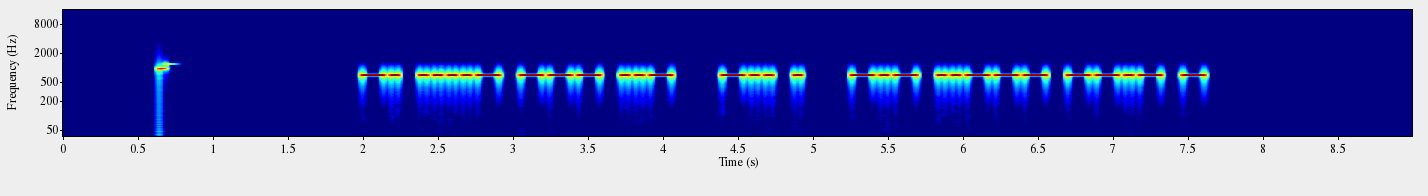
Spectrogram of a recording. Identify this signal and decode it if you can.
Morse code, heard as a keyed tone, about 25 wpm, 700 Hz. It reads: N4OU DE K2QT
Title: USA Callsign DE Callsign - 4 Characters - 25wpm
